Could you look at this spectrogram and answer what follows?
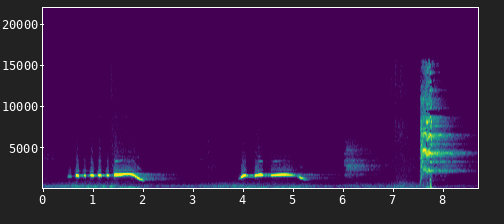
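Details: Fully tame pet Sun conure giving clear mid-pitched whistled phrases, each opening with quick chirps and then dropping away, followed by one sudden harsh screech.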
